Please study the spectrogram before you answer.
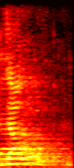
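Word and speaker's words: doubt: इसका जो बी है वो साइलेंट है। जो इसमें वर्ड आया है उसका बी साइलेंट है। डाउट। इसको कैसे बोलते हैं? डाउट। डी ओ डॉ उ यू की क्या आ गई उ बी हमारा क्या है साइलेंट साइलेंट और टी लगा तो क्या बन गया डाउट अबाउट द fat that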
